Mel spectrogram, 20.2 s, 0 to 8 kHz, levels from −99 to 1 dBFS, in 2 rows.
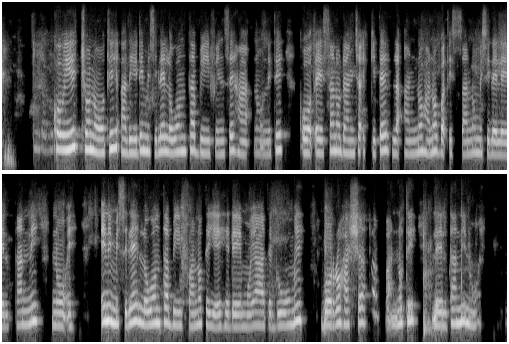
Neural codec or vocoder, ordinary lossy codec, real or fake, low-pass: none; Opus, 16 kbps; real; 7.2 kHz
